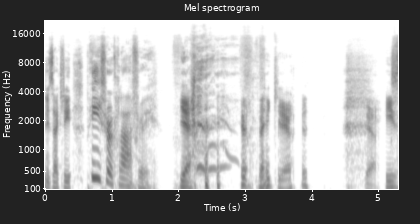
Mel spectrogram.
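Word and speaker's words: Peter Claffey: Kingdoms with these two so yeah this is Peter cafy or cfy the the rugby player that I'm seeing here um and then yeah he's playing sorry the correct pronunciation is actually Peter cafrey yeah thank you yeah he's duning the the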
